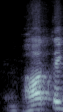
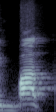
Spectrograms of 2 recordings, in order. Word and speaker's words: ভাত: যার কারণে অনেকের উচ্চারণ কি হয়, ভাত উচ্চারণ করতে গিয়ে আমাদের অঞ্চল বিশেষে কি বাত কাইছি বলে। তার মানে সে ভ উচ্চারণ করতে গিয়ে জোর না দেওয়ায় ভটাও কি হয়ে গেছে, তার ব হয়ে গেছে।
